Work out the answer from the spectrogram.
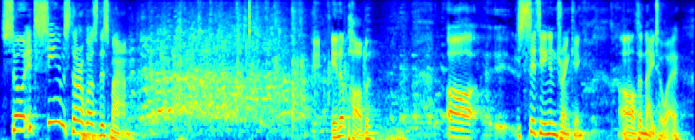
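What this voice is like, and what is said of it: Put-on Irish accent. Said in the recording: “I have to use an Irish accent to do it.”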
